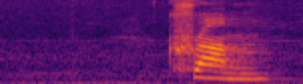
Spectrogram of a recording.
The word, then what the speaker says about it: crumb: practice them with me i'm not pronouncing the b i'm just pronouncing the m consonant sound climb crumb and the letter b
